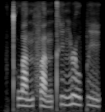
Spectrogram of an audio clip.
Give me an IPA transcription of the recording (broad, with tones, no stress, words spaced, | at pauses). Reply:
t̪ʰwa˨˦nfa̰˨˩n t̪ʰi˨˦ŋɻu˨˦pḭ˨˩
